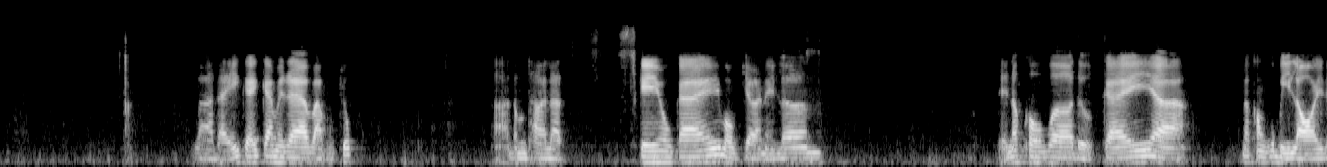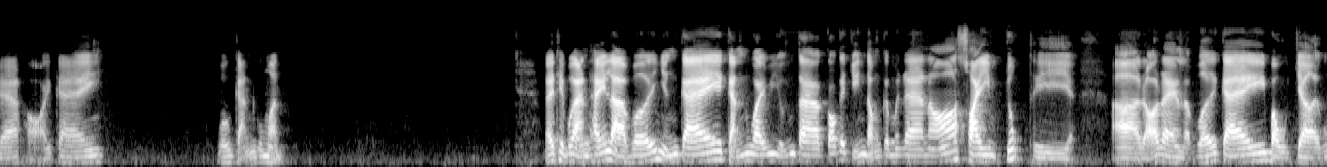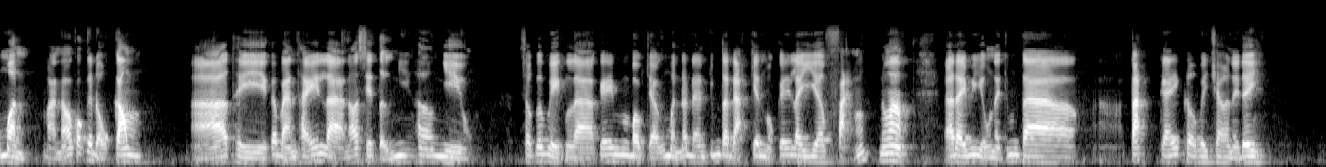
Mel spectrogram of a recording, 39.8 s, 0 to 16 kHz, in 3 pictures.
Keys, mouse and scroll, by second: 3.4 shift+click, 4.7 click, 10.0 click, 15.5 click, 17.4 click, 18.3 click, 18.9 click, 20.1 click, 22.6 middle click, 22.7 scroll, 32.0 click, 36.1 click, 37.6 click, 38.3 0, 38.9 click.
